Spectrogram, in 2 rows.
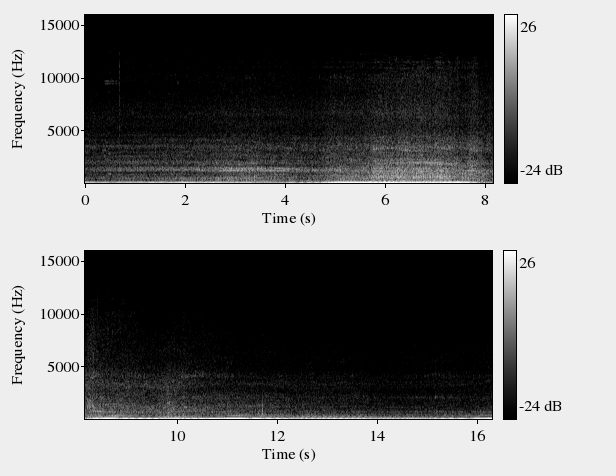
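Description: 4x4 pickup truck's engine revving hard under load on a slippery hill climb. The revs climb about five seconds in, drop briefly near eight seconds, then are held high again.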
